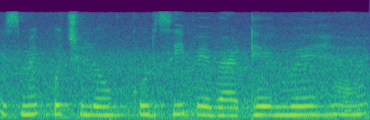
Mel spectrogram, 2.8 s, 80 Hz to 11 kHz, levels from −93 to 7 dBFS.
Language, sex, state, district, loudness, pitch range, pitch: Hindi, female, Bihar, Vaishali, -13 LUFS, 225-245 Hz, 235 Hz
